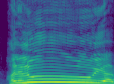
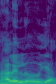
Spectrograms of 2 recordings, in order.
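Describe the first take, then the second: First: It is said loudly, with thunderous energy. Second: It is said softly, with little energy. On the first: The speaker calls it right. "Harusnya lebih menggelegar ya" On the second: The speaker calls it wrong. "bukan haleluya"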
